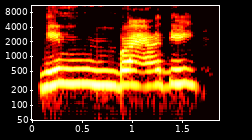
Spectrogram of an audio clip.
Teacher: Suara nun dan tanwinnya ba menjadi suara mim. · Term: iqlab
